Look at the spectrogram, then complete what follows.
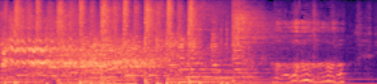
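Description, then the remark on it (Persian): A car revs hard and peels away with loud, squealing tire skids, the screech wavering in pitch before the engine note settles into a steady drone as it speeds off, carrying a man who threw himself into it to flee three pursuing officers. “بالاخره به ماشین میرسه، خودشو پرت میکنه تو ماشین و فرار میکنه.”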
